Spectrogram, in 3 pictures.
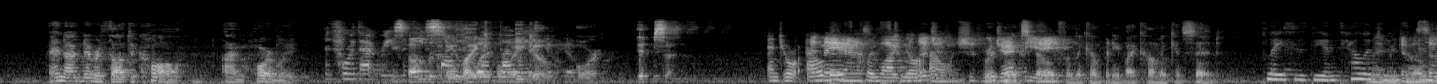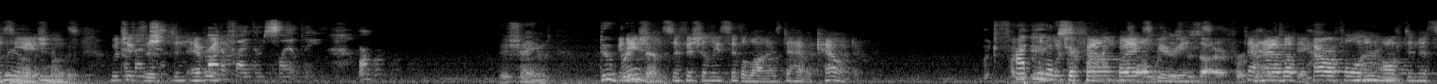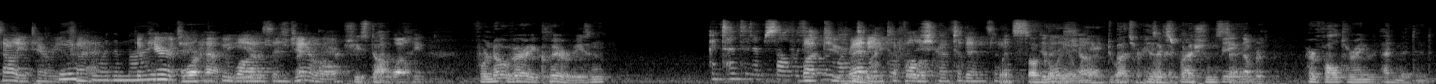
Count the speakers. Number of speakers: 9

